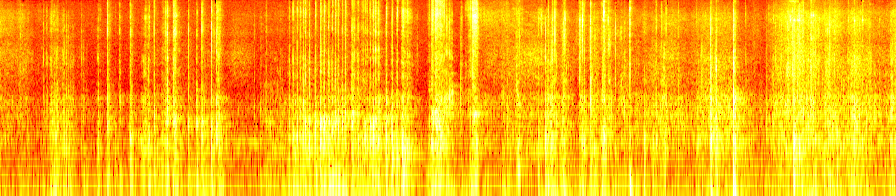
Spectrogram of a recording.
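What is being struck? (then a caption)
Leather jacket. Long blue nails rapidly tap and scratch the leather panels on the front of a dark brown leather jacket with a brass zipper and snap pockets. The result is a dense stream of dull, low-heavy taps mixed with crinkly, scraping rubs and occasional sharper clicks.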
